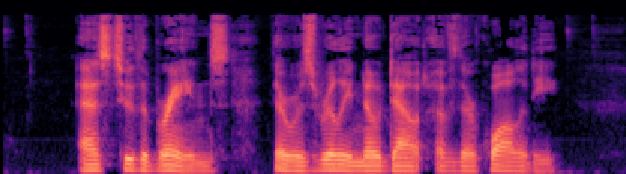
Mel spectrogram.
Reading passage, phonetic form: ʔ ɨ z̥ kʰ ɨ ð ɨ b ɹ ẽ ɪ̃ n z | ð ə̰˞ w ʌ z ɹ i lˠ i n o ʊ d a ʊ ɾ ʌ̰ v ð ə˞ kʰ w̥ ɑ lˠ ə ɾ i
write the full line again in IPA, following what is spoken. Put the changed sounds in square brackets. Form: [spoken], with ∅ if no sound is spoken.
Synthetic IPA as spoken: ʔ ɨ z̥ [tʰ] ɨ ð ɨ b ɹ ẽ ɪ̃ n z | ð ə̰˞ w ʌ z ɹ [ɪ] lˠ i n o ʊ d a ʊ ɾ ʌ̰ v ð ə˞ kʰ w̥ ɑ lˠ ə ɾ i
